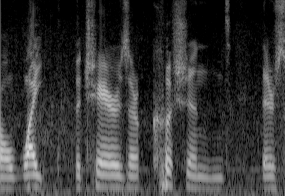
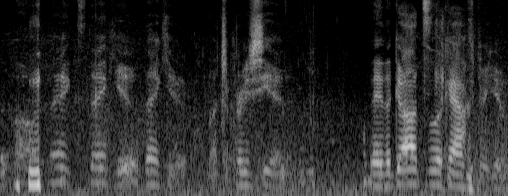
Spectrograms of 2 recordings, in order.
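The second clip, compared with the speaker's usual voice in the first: put-on stoner character voice; 3 semitones higher, 7 dB quieter than usual. A down-on-his-luck character thanks the players for silver coins, in a stoner voice. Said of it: "sound like a stoner now?".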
